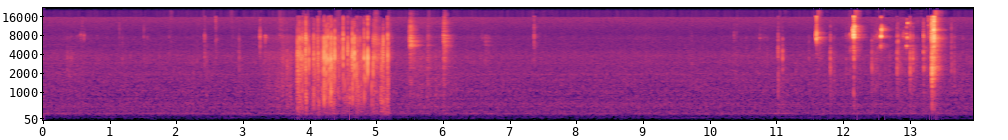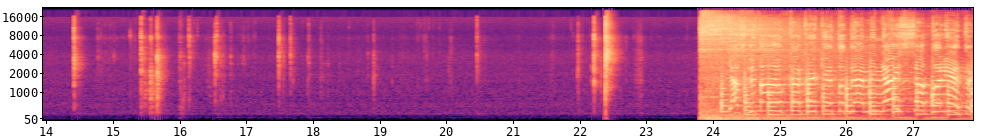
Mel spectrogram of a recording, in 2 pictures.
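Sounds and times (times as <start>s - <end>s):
clicks and taps of small parts: 11.0s - 13.7s, 14.4s - 19.0s, 21.9s - 22.6s.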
